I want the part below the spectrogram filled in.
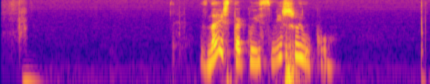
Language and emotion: Russian, positive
